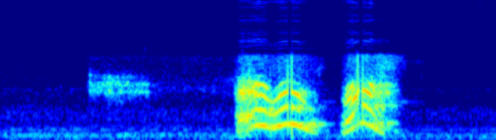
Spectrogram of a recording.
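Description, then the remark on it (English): A person imitates a dog barking with two loud woofs in quick succession, each about a third of a second long, following a faint, brief tone and no speech. “More like a ruff, ruff, ruff, ruff, ruff, ruff, like that, you know? Be like a real dog.”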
